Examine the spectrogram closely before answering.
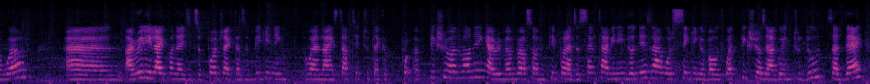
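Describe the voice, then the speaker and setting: A woman's voice: on the high side, sharp tone, low-quality recording. A woman, answering interview questions earnestly in slightly broken English. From France. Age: 30s.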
